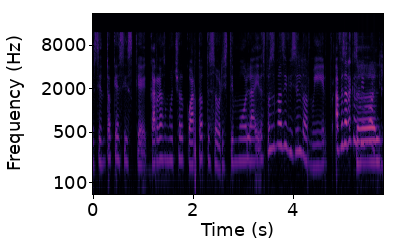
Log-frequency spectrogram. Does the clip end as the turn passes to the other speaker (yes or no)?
yes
